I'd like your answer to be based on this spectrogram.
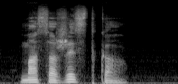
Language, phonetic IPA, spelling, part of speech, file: Polish, [ˌmasaˈʒɨstka], masażystka, noun, Pl-masażystka.ogg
